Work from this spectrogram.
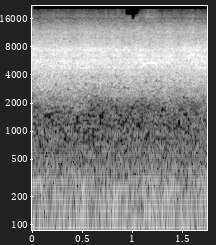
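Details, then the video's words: Crickets calling in large numbers in the forested hillside near Treasure Hill Temple, Taipei, Taiwan. They form a continuous shrill hiss-like drone, even in loudness from start to end, over a soft low background rumble. "আর প্রচুর ঝিজি পোকা ডাকছে। ঝিজি পোকার ডাক শোনা যাচ্ছে।"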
